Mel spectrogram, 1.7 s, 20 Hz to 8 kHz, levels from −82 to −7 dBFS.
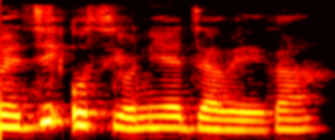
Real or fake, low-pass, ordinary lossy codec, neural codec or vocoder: real; 7.2 kHz; AAC, 32 kbps; none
